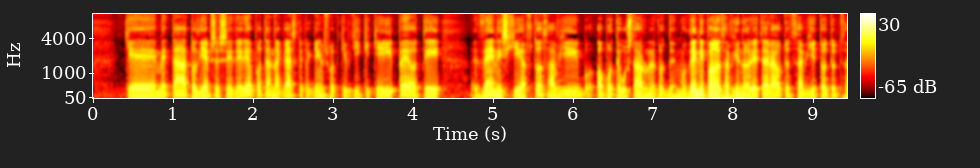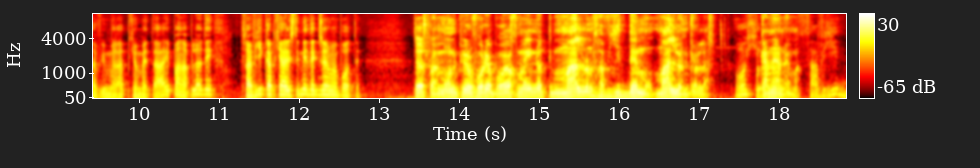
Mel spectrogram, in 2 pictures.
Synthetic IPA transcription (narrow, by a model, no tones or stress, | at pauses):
ce̞me̞t̪ɐt̪o̞ðje̞psesiet̪e̞ɾiɐopo̞t̪e̞ɐnɐŋɡɐst̪icet̪oɟejmspo̞t̪̚cevʝicece̞ipe̞o̞t̪i | ðe̞nisçiɐft̪o̞θɐvʝio̞po̞t̪eɣust̪ɐɾune̞t̪od̪e̞mo̞ðe̞nipɐno̞t̪iθɐvʝino̞ɾit̪e̞ɾɐut̪eo̞t̪e̥θɐvʝit̪o̞t̪eot̪i̥θɐvʝimepço̞me̞t̪ɐipɐnɐplɐo̞t̪i | θɐvʝikɐpçɐɐlistiɣmiðeɡze̞ɾume̞po̞t̪e̞ | ðeospɐnimo̞nipliɾo̞fo̞ɾiɐpue̞xume̞ineo̞t̪imɐlo̞nθɐvʝid̪e̞mo̞mɐlo̞nceo̞lɐs | o̞çikɐneɐnoemɐθɐvʝid̪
